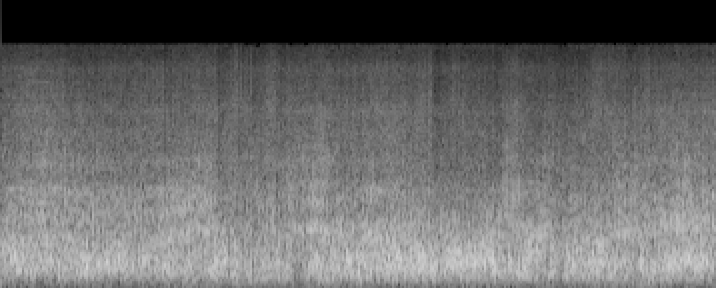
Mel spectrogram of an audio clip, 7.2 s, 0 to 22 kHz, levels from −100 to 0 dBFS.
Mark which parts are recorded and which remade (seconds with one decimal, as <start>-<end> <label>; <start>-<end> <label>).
0.0-1.5 recorded; 1.5-2.4 remade; 2.4-3.2 recorded; 3.2-4.1 remade; 4.1-7.2 recorded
